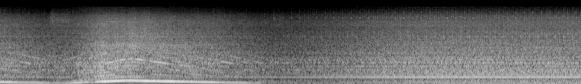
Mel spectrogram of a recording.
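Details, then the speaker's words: 2004 Toyota Corolla VVT-i gasoline engine, first start after head gasket replacement, engine removal and overhaul, timing set: revs up smoothly and settles to a calm, even idle, no knocks or misses; normal idle and revving, healthy. "não é mainha é muita melodia calma e com troca da junta do cabeçote e revisão do motor"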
